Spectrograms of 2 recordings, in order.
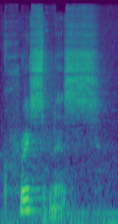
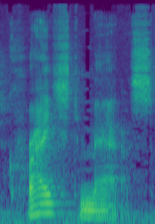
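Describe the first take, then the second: First: It is said as one blended word. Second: Christ and Mass are said as separate words. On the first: The speaker calls it wrong. "everybody that I've heard is mispronouncing this holiday. It's not" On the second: The speaker calls it right. "it's Christ Mass"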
